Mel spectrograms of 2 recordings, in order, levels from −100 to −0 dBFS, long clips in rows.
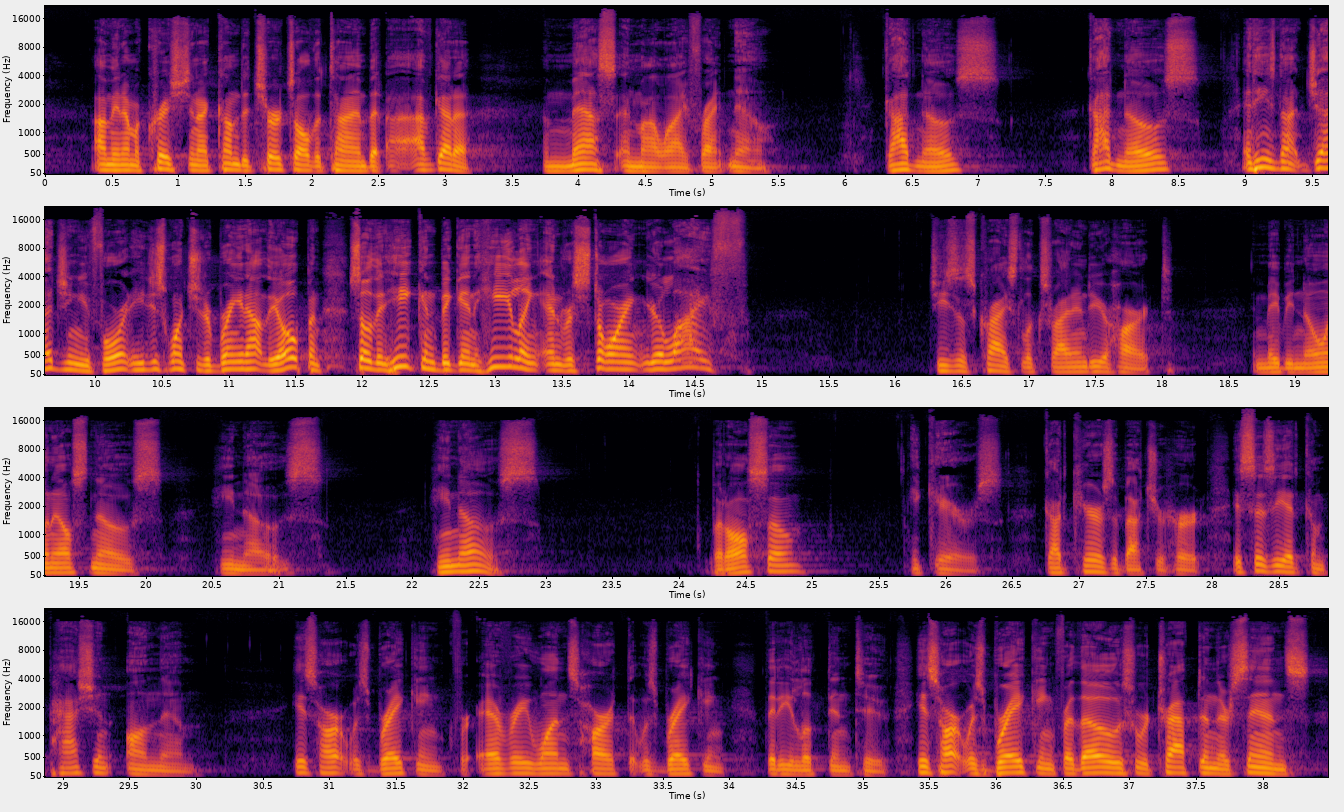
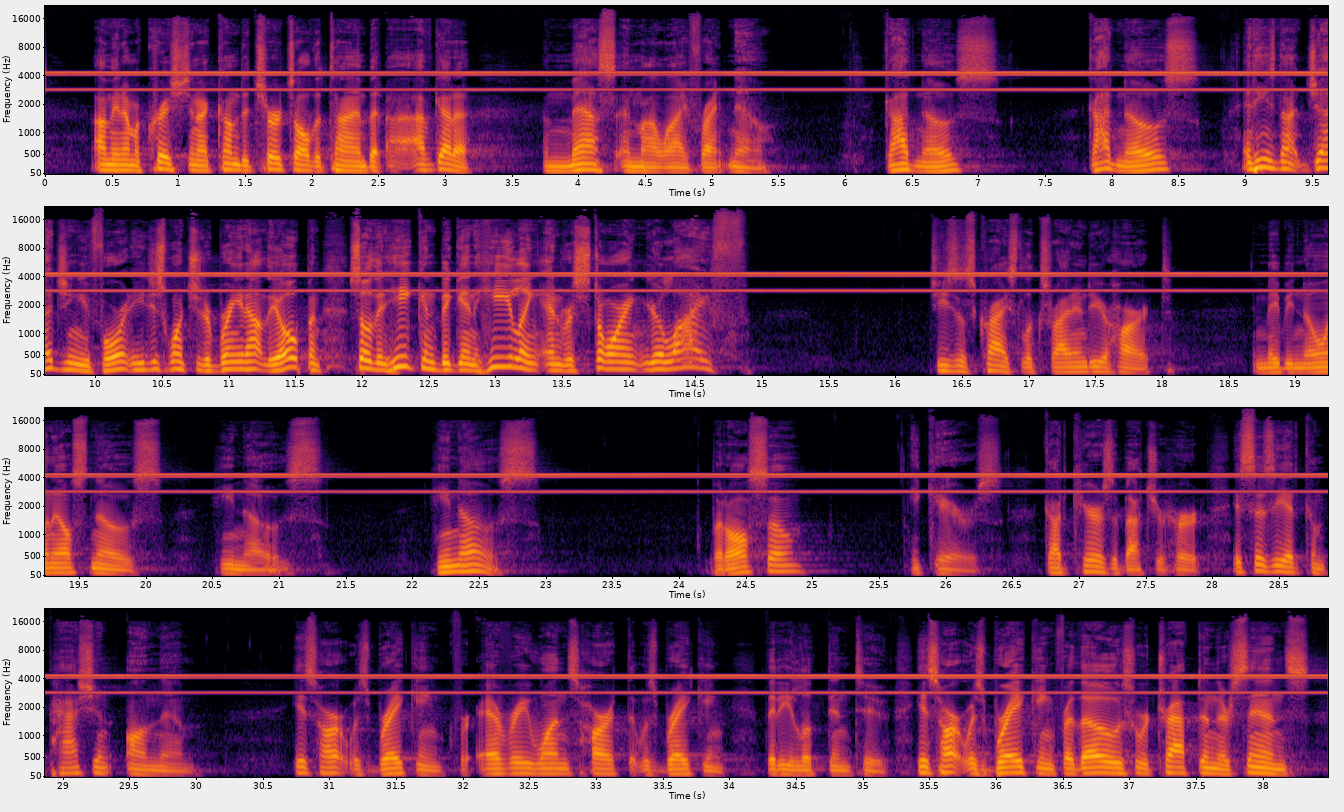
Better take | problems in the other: first | high-pitched whine; loud; throughout; 4.5 kHz, 7 dB below the speech

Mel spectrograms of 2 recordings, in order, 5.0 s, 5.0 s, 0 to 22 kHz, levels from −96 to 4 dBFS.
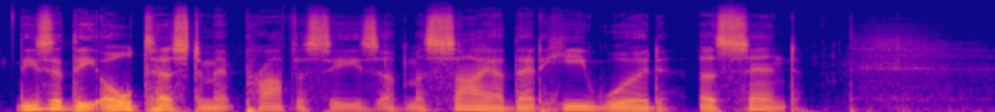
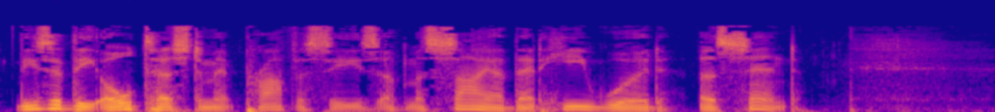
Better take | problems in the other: first | garbled, watery; slightly; nothing above 8 kHz

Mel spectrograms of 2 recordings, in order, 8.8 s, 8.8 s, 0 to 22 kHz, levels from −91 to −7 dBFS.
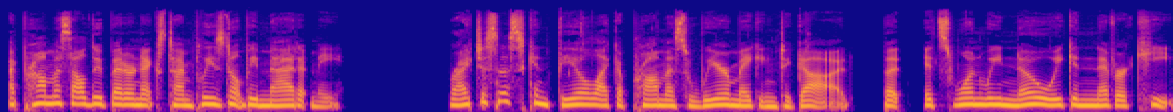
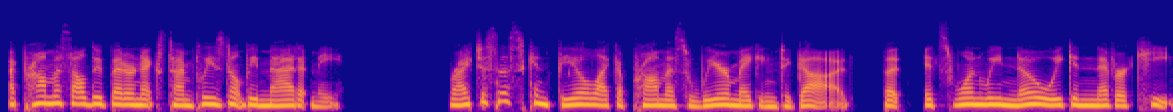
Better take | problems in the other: first | muffled; very; fading above 3 kHz

